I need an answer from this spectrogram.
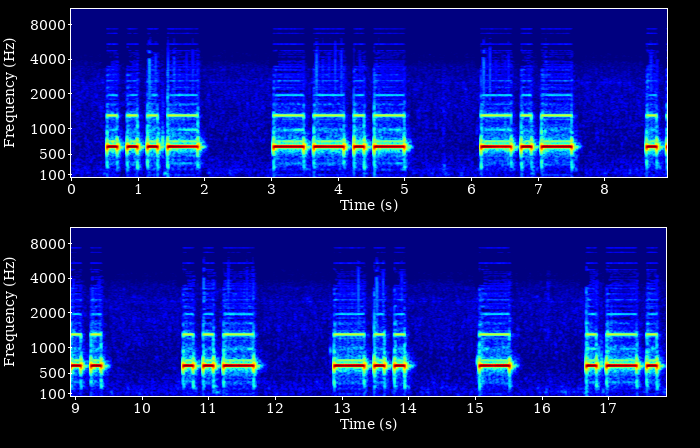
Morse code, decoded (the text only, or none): V Q K S U D T R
